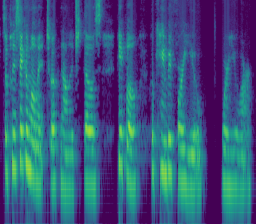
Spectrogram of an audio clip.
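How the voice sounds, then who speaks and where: A woman with a big voice giving an enthusiastic virtual conference keynote, lively and peppered with ums and small jokes. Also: mid-range voice, normal speed. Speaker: keynote speaker.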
